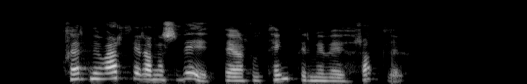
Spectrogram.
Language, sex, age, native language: Icelandic, female, 40-49, Icelandic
